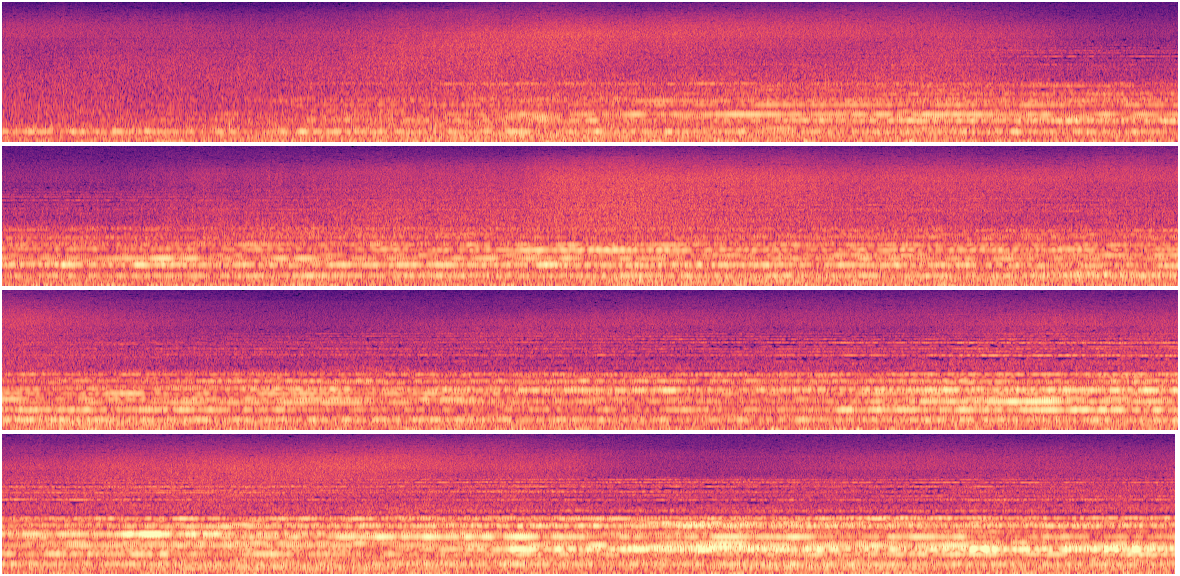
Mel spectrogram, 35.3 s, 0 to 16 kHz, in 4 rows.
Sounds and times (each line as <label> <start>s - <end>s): ocean 0.0s - 35.2s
